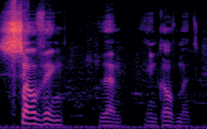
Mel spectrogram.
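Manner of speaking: serving pressed hard with falling pitch.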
